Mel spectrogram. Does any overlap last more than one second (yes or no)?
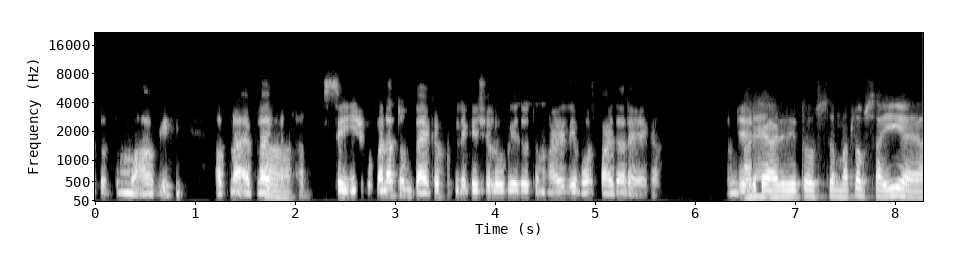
no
